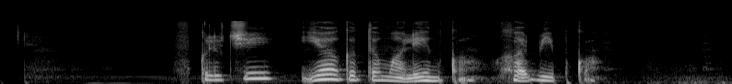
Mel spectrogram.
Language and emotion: Russian, sad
